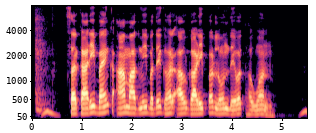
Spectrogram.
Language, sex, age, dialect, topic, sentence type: Bhojpuri, male, 31-35, Western, banking, statement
